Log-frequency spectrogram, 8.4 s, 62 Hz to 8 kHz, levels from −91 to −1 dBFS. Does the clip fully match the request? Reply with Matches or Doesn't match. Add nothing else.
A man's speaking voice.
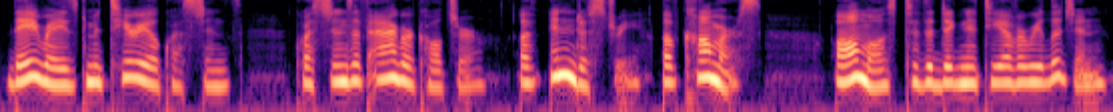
Doesn't match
